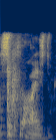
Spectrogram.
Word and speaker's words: surprised: she was a little surprised so there must be little soft sound at the end otherwise it sounds like the present uh surprise surprised surprise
